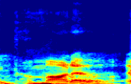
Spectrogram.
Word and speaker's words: Pomatto: My name is Johnny Pomatto, and I'm a sometimes actor, a writer, and occasional podcaster myself.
